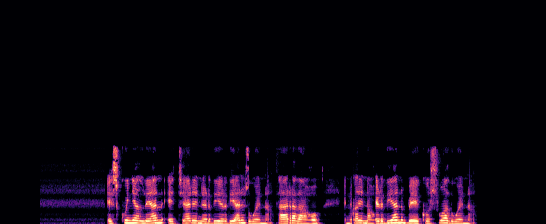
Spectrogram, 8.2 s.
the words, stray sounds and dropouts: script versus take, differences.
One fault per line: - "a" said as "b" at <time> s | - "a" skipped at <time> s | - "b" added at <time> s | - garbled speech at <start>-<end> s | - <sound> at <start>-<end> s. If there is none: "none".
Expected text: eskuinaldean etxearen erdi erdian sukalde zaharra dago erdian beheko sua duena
- "sukalde" said as "duena" at 3.8 s
- garbled speech at 5.2-5.6 s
